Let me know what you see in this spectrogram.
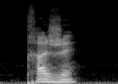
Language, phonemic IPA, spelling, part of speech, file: French, /tʁa.ʒɛ/, trajet, noun, Fr-trajet.ogg
- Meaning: 1. route, course, trajectory 2. ride, run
